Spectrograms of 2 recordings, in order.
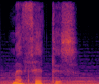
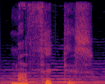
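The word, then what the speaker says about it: μαθητής: ceteo y la otra macetes lo repito la primera se llama maceo se escribe con TH pero la th en griego se pronuncia como más la segunda palabra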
